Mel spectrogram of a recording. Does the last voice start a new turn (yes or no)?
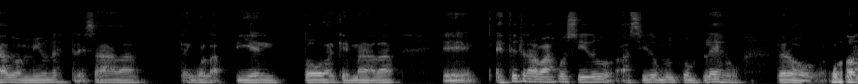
yes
